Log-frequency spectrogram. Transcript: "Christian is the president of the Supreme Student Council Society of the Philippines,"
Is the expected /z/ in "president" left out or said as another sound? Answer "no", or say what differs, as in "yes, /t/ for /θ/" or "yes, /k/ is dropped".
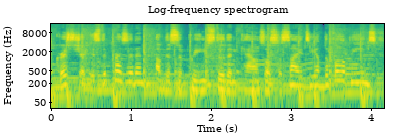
no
